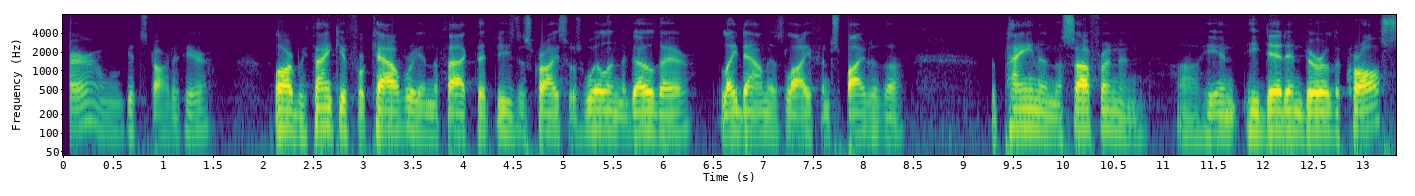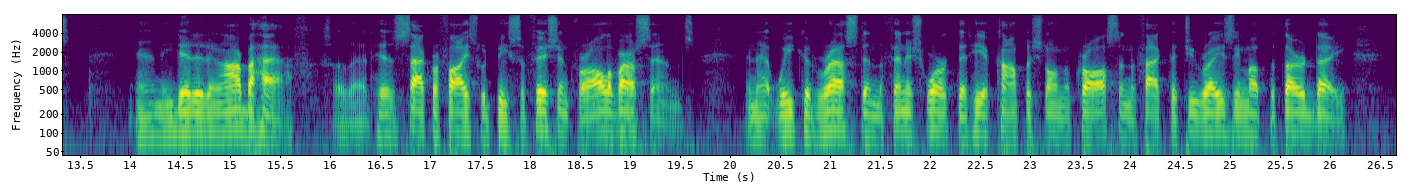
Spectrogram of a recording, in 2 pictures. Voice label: Preaching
